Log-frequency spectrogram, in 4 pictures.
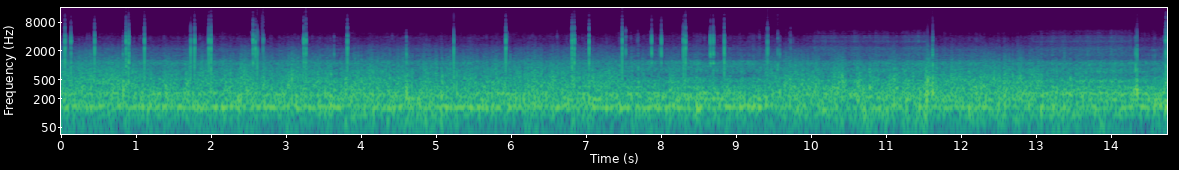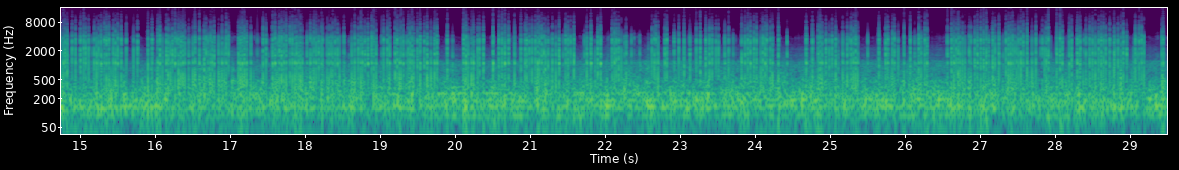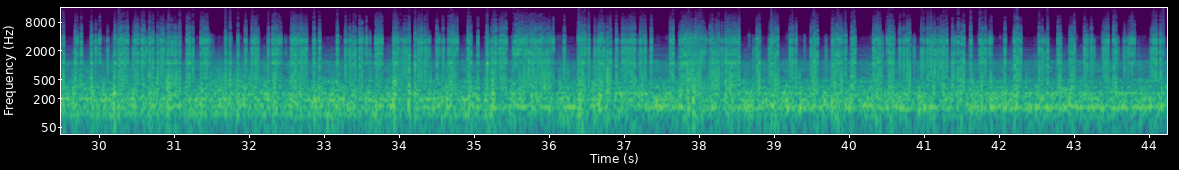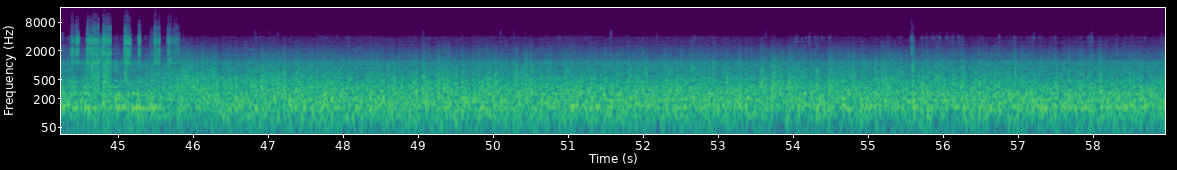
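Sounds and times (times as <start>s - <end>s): bike rattling over rough pavement: 0.0s - 3.9s, 14.3s - 45.8s
bike tyres rolling: 0.0s - 3.9s, 14.3s - 45.8s
wind on microphone: 0.0s - 58.9s.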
